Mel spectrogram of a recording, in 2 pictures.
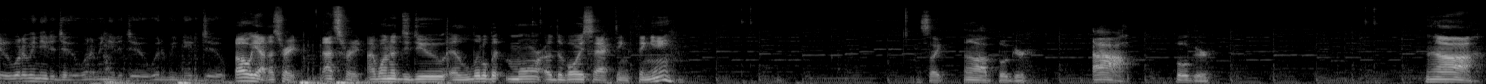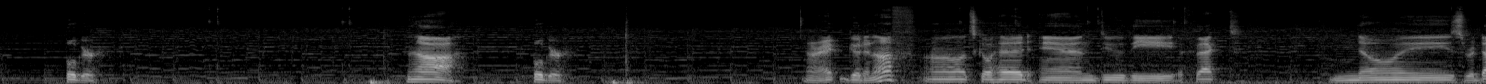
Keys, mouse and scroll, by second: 4.6 ctrl+Tab.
